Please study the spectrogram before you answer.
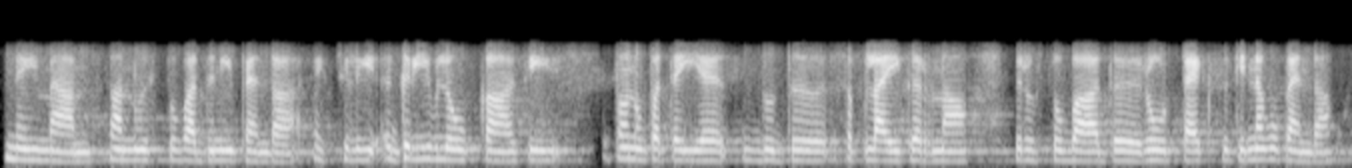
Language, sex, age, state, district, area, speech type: Punjabi, female, 18-30, Punjab, Patiala, urban, conversation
